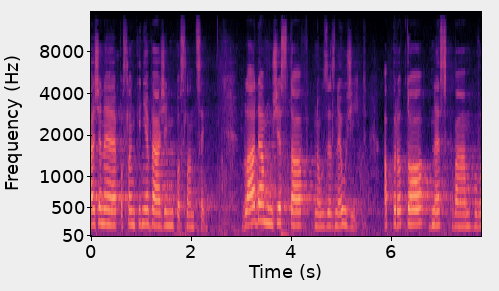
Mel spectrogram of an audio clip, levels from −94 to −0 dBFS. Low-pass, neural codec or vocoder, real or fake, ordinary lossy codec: 14.4 kHz; none; real; MP3, 96 kbps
